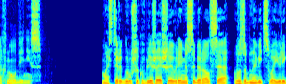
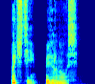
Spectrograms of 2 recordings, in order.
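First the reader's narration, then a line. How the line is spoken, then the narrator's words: Soft smiling. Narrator (Russian): мягко улыбнулась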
